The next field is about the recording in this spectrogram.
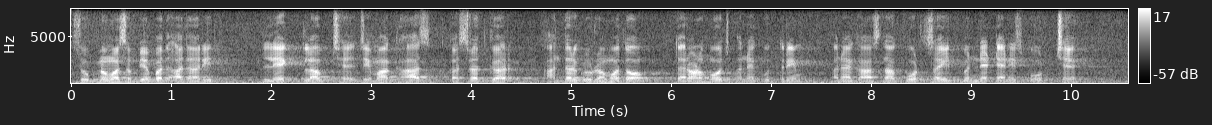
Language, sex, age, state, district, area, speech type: Gujarati, male, 18-30, Gujarat, Valsad, rural, read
